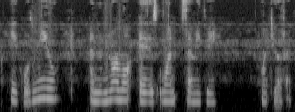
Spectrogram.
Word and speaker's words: mu: friction equals 150 = mu and the normal is 17325 s people say me they say it like moo like what a cow says there's a lot of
